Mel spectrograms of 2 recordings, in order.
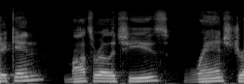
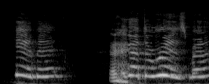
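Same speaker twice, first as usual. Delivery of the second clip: put-on very high-pitched little kid voice; 4 dB louder than usual. Retelling a viral TikTok clip of a little kid: imitating the Rizzler. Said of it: "went viral on TikTok for just going like this, being this little kid".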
